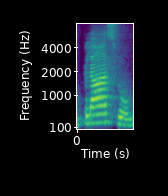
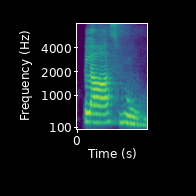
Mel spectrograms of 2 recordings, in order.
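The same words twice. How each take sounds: First: Said in the usual way. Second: classroom slowly split into class and room; syllable by syllable. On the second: Shown as a demonstration. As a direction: stretch both halves of classroom. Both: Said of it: "classroom के भी टू syllables हैं".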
